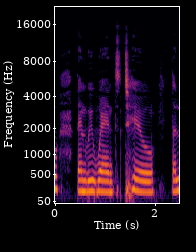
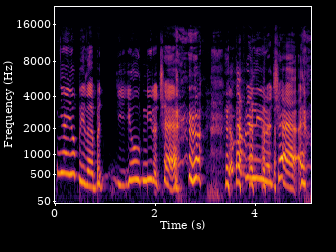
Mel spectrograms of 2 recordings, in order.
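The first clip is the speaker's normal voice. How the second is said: high, amused voice of the doctor, laughing through it; doctor's cheerful warning; 6 semitones higher than usual. Retold or imitated. Doctor telling her it will hurt, high and laughing. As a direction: play the doctor breezily breaking bad news. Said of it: "my doctor was like".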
